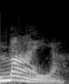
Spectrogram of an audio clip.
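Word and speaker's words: Maia: Maya.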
